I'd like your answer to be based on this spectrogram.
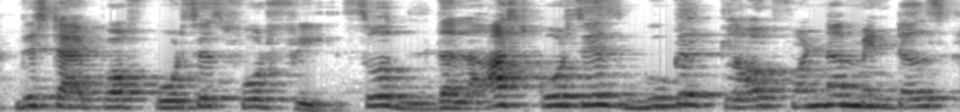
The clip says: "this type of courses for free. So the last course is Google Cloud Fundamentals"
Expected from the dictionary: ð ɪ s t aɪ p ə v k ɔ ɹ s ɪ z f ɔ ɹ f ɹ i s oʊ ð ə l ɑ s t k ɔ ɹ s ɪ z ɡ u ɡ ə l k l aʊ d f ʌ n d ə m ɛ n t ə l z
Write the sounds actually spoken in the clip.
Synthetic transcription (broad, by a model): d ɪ s t aɪ p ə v k ɔ ɹ s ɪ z f ɔ ɹ f ɹ i s oʊ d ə l ɑ s t k ɔ ɹ s ɪ z ɡ u ɡ ə l k l aʊ d f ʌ n d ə m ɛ n t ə l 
